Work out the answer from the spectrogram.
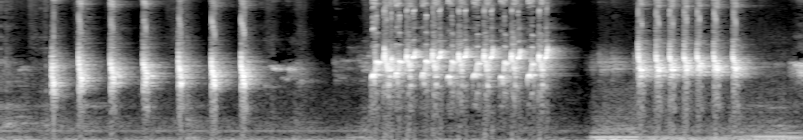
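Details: Yellow-vented bulbul giving an aggressive, agitated 'cuk cuk' fighting call meant to provoke other bulbuls: a run of sharp, evenly spaced chuk notes, then a dense, fast harsh chatter, a pause, and another quick burst of chuks over low background hum.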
